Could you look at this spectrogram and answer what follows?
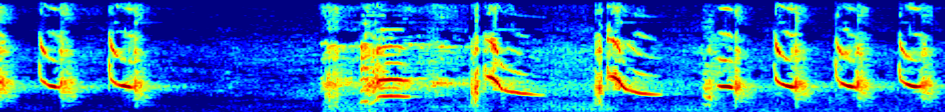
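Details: Jalak kebo, the Javan myna, singing to draw replies from other mynas: sharp chipped whistles, a pause, then sweeping downslurred whistles and a steady series of short bright notes about twice a second.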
